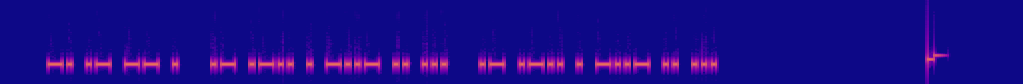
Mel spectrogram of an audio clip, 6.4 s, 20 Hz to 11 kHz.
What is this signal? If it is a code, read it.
Morse code, heard as a keyed tone, about 40 wpm, 700 Hz. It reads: NAME ALEXIS ALEXIS
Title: Practice QSO - Exchange 1 - Beginning - 40wpm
